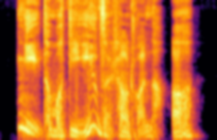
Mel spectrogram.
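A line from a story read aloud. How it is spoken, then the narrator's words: Angry cursing. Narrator (Chinese): 翟富成就来了气了，怒骂道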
